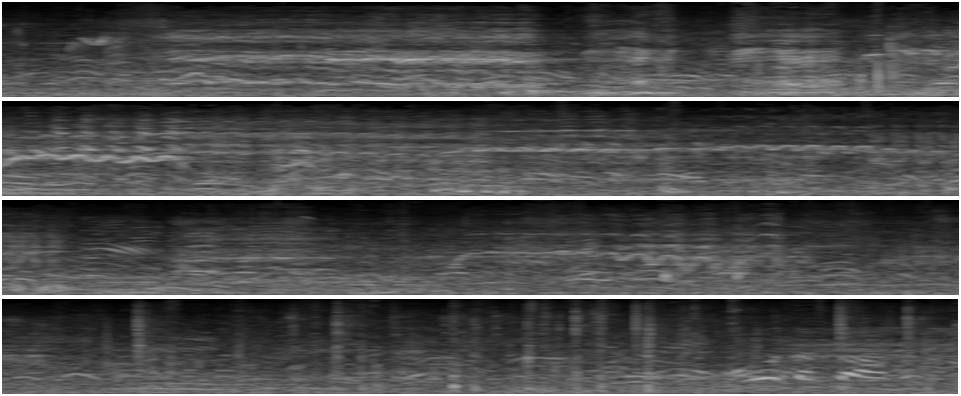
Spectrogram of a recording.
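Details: Horse in Țibeni, Suceava, giving drawn-out whinnies with a wavering tone, mixed with people talking nearby and a few hoof clops throughout.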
